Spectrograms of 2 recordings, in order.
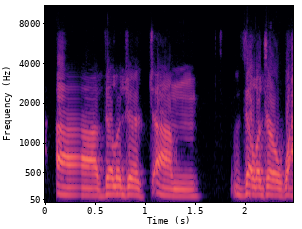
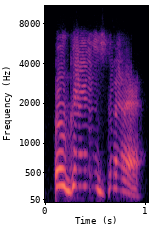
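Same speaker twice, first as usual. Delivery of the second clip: a guard calling out into the snow, a bit higher; guard challenge; 9 semitones higher than usual. Acted. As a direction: challenge them like a wary night guard. GM voices guard challenging party.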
